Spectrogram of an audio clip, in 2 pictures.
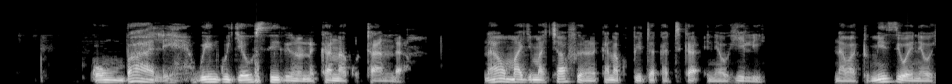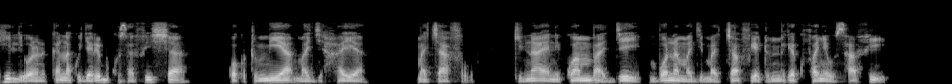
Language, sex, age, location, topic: Swahili, male, 25-35, Nairobi, government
